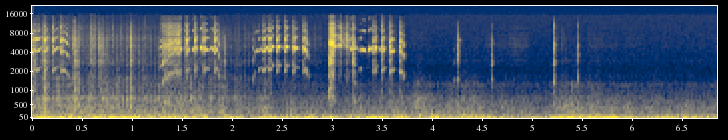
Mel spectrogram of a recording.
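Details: Lesser kestrel pair courting inside a nest box in Israel give harsh, rasping chattered calls in quick bursts for a few seconds, then a few sharp clicks, over a steady low rumble.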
